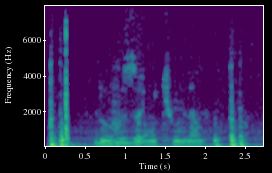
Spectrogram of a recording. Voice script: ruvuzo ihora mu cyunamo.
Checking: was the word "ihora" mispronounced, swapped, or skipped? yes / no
yes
